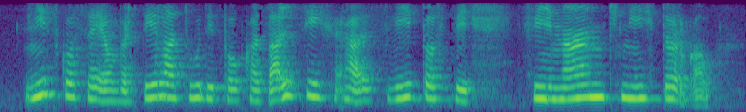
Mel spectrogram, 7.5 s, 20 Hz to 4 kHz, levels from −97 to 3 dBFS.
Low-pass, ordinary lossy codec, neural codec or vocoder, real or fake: 3.6 kHz; AAC, 24 kbps; vocoder, 22.05 kHz, 80 mel bands, WaveNeXt; fake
